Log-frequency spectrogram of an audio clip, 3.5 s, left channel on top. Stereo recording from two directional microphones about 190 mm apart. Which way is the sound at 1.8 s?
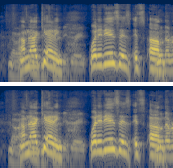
Centre (ahead or behind).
